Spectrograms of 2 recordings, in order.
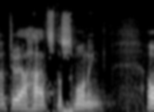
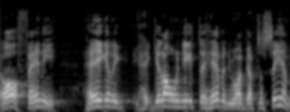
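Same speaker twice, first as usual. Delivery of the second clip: scornful, jeering, mocking and taunting tone; 4 semitones higher than usual. Retelling how someone taunted a blind woman, imitating someone mocking. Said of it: "somebody mocking and saying".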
